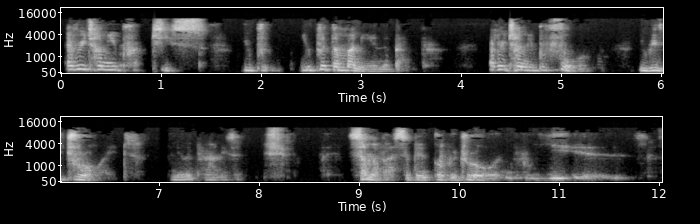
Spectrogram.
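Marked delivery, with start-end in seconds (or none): 0.1-6.9 a hint of a Hungarian accent, teacher lecturing; light Hungarian accent. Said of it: "let me try if I can do the accent a bit better". 8.1-11.9 put-on slow, hushed Hungarian-accented aside. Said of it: "let me try if I can do the accent a bit better".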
